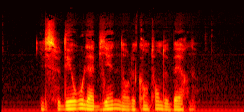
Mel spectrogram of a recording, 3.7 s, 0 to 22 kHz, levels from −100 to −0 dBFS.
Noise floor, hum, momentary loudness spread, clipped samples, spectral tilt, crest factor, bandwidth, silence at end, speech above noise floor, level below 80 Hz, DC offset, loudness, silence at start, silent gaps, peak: -68 dBFS; 50 Hz at -60 dBFS; 10 LU; under 0.1%; -5 dB/octave; 22 dB; 11.5 kHz; 0.75 s; 33 dB; -60 dBFS; under 0.1%; -35 LUFS; 0.6 s; none; -14 dBFS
